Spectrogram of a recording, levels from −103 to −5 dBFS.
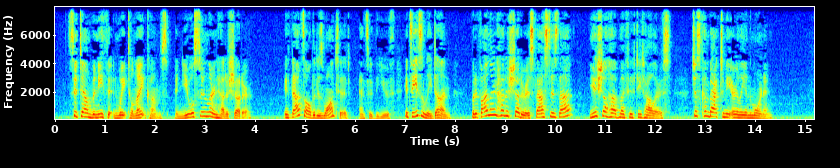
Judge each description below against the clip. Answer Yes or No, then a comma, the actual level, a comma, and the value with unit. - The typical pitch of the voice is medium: No, high, 225 Hz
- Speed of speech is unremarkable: No, fast, 225 wpm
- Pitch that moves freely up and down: Yes, wide, 7.7 semitones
